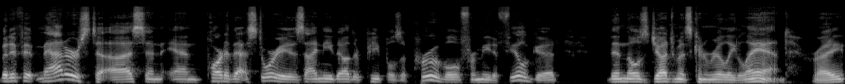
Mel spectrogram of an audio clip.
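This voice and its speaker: Heard on a very clean recording with a silent background, a man speaks at medium pitch with a slight Oklahoma accent. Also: ordinary pitch variation, dry, close sound with no echo. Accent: minor Oklahoma drawl. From Oklahoma, US. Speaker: show host. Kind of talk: interview chat.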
